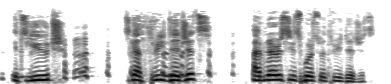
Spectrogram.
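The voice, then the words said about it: Donald Trump impression. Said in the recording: “reminds me of a certain charismatic young man named Donald Trump ... impersonations ... We got a good impression.”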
